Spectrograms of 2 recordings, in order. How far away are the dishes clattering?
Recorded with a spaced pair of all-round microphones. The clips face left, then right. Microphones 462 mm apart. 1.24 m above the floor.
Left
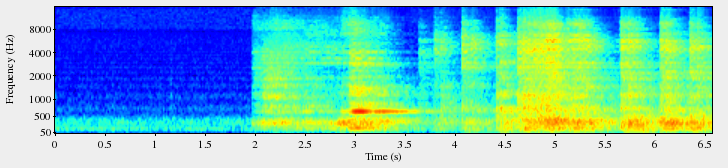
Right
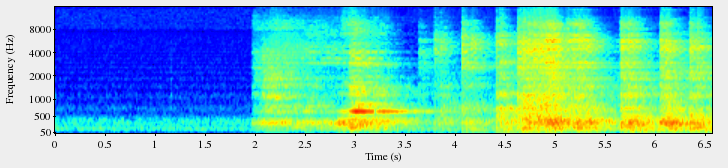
About 1.3 m.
